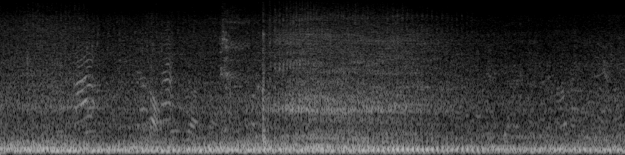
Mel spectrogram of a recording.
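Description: Small motor-scooter engines running close by in slow, crowded street traffic, with a louder swell of engine noise about halfway through. Voices can be heard briefly.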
